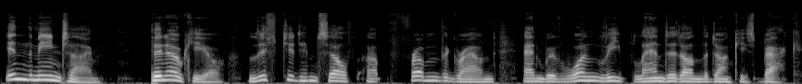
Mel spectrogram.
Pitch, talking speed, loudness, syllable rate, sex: 150 Hz, 140 wpm, -20 LUFS, 4.1 syllables/s, male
